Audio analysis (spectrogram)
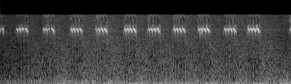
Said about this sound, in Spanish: En el caso de los grillos, frotan pequeños raspadores de un ala con el extremo anterior de la otra ala, manteniendo ambas ligeramente elevadas. El continuo roce entre las alas dará lugar a su canto característico.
